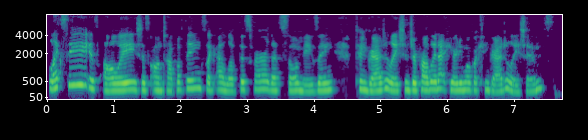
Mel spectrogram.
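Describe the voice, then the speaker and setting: A young woman with a fairly high, darkish voice talks briskly with few pauses, hosting a casual livestream from her home desk mic. She's chatty, full of fillers, and reacts to viewer comments as she reads them, sounding congested and a bit coughy while getting over an illness.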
